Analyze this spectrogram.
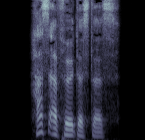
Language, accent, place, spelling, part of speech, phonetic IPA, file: German, Germany, Berlin, hasserfülltestes, adjective, [ˈhasʔɛɐ̯ˌfʏltəstəs], De-hasserfülltestes.ogg
- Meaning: strong/mixed nominative/accusative neuter singular superlative degree of hasserfüllt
